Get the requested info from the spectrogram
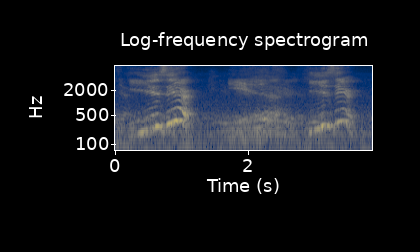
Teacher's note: S turns into a Z. H disappears. Z jumps on the ear.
